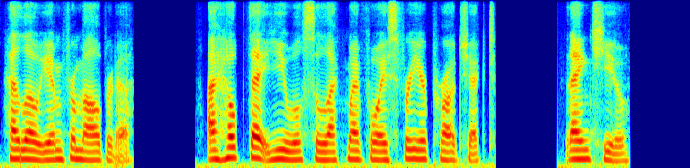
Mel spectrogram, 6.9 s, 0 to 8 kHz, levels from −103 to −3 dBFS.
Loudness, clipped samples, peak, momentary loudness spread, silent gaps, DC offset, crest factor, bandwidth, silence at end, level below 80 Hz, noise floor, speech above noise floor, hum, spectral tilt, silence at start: -17 LUFS; under 0.1%; 0 dBFS; 12 LU; 1.33-1.95 s, 4.94-5.57 s; under 0.1%; 18 dB; 8 kHz; 0.6 s; -46 dBFS; under -90 dBFS; over 74 dB; none; -6.5 dB/octave; 0.05 s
